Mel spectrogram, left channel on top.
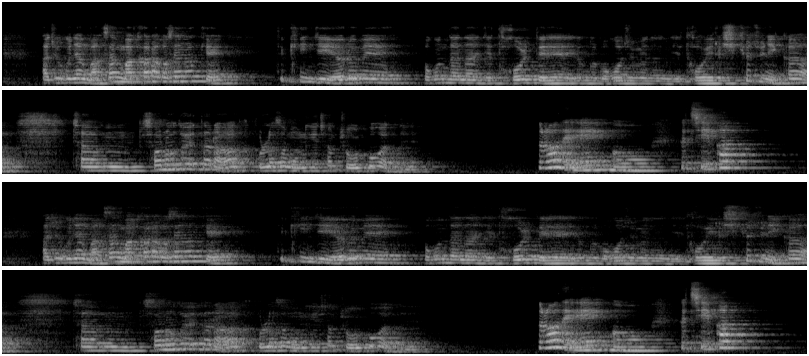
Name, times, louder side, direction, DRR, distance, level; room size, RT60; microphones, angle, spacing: voice 1, 0.0-2.3 2.8-4.0 4.2-12.2, left 1 dB, 60° left, 3 dB, 2.9 m, -29 dB
voice 2, 13.4-15.4, right 1 dB, 15° right, 1 dB, 3.4 m, -26 dB
27.0 x 15.0 x 8.7 m, 0.99 s
head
